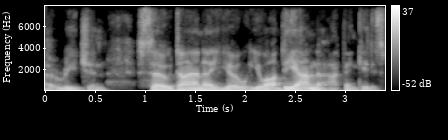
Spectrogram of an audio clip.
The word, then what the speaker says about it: Diana: So Diana, you are Diana, I think it is pronounced, isn't it, Diana?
